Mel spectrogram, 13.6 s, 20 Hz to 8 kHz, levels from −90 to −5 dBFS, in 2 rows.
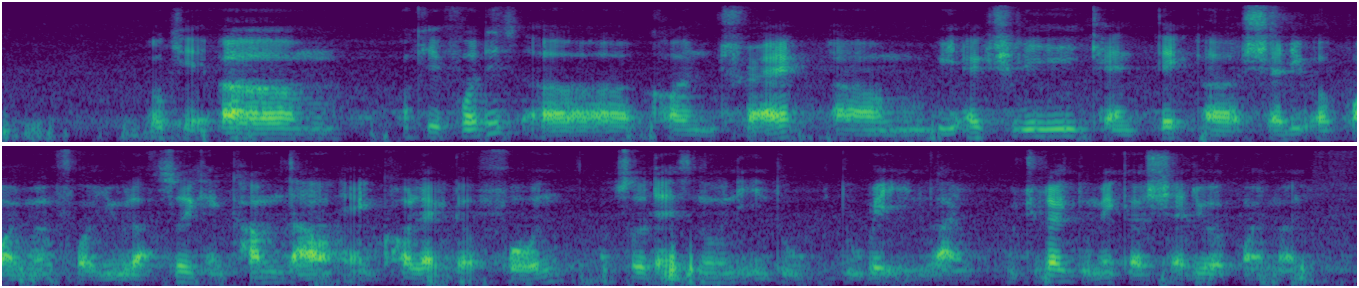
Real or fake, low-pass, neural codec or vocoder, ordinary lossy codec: fake; 7.2 kHz; vocoder, 22.05 kHz, 80 mel bands, WaveNeXt; none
